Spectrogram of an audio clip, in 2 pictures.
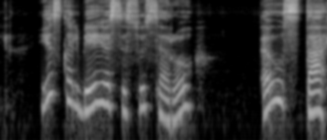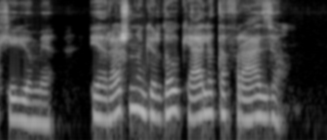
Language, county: Lithuanian, Klaipėda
